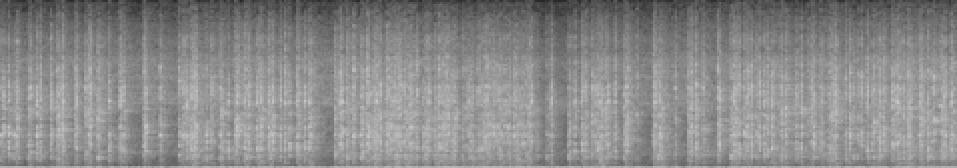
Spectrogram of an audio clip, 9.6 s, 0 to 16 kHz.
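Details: 1954 Chrysler New Yorker 331 Hemi V8, first run after 50+ years in a salvage yard: deep, lumpy uneven idle with stumbles; carburetor pouring fuel, owner suspects sticking float, needs tune-up and carb rebuild.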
